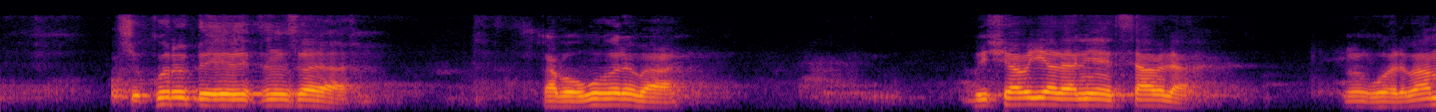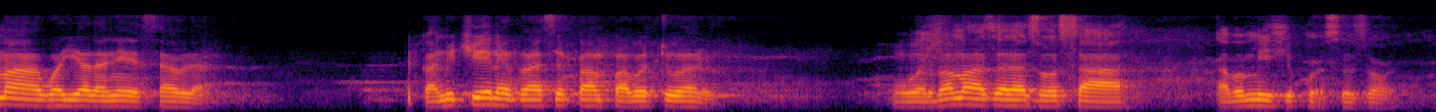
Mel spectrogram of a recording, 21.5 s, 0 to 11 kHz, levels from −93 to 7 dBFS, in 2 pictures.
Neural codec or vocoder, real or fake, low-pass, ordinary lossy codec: codec, 16 kHz, 2 kbps, FunCodec, trained on Chinese and English, 25 frames a second; fake; 7.2 kHz; MP3, 64 kbps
